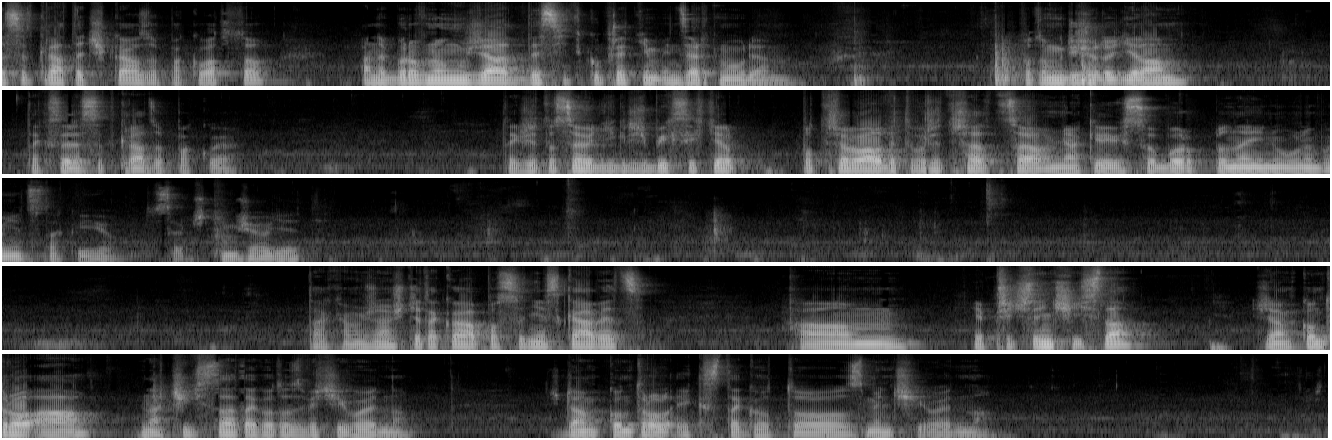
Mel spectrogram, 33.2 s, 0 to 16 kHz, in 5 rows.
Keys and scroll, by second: 2.7-5.8 typing, 7.0-11.5 typing, 17.0-18.6 typing, 19.8-22.6 typing, 26.3 ctrl+a, 29.6 ctrl+x, 33.0-33.1 typing.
